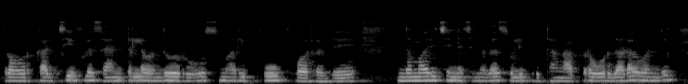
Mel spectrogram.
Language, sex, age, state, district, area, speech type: Tamil, female, 30-45, Tamil Nadu, Namakkal, rural, spontaneous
